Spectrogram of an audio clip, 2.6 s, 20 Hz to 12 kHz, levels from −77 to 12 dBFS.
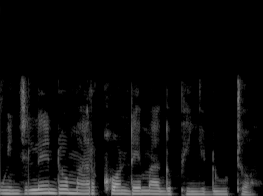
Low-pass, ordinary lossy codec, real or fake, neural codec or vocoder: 7.2 kHz; none; real; none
